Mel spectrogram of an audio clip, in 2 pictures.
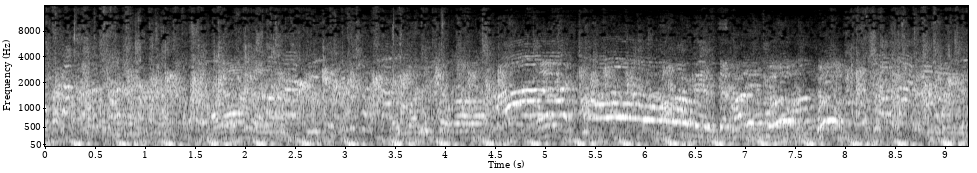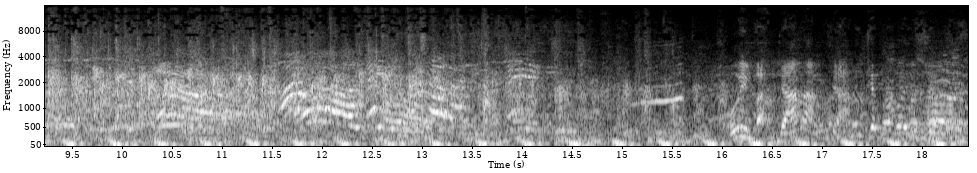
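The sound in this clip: An audience claps to welcome a guest: steady, continuous applause runs throughout under lively chatter and overlapping voices.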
